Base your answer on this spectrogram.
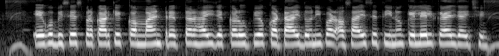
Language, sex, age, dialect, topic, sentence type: Magahi, female, 31-35, Western, agriculture, statement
